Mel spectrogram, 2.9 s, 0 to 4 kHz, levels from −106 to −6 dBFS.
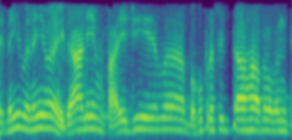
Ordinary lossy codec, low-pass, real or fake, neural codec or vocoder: MP3, 32 kbps; 3.6 kHz; real; none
